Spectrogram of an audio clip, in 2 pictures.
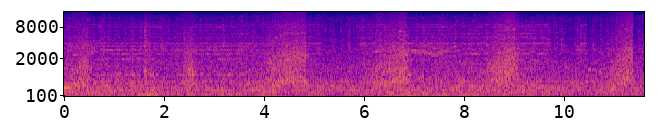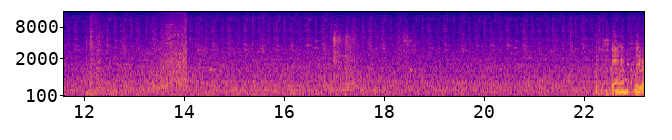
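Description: Subway express train in the Roblox game Transit City 3 rolling steadily with continuous rail rumble and repeated clickety-clack bursts, a brief squeal near the end, heard up close.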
